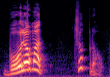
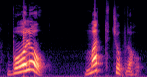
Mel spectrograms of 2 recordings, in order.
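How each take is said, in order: First: बोलो मत together, high and loud, a pause, then चुप रहो; pause after मत. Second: बोलो punched loud on its own, a pause, then मत चुप रहो; pause after बोलो. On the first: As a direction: join "मत" to "बोलो" and break before "चुप रहो". (बोलो मत एक साथ ज़ोर से, रुककर चुप रहो) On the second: (बोलो पर ज़ोर देकर रुकें, फिर मत चुप रहो) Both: Shown as a demonstration. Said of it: "पर बल देने अथवा उसे स्पष्ट करने के लिए हमें रुकना".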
